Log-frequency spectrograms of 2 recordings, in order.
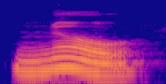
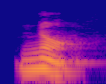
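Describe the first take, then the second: First: It is said with English pronunciation. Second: It is said with Spanish pronunciation. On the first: "in English is no" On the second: "in Spanish is no"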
